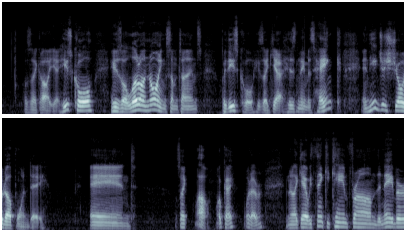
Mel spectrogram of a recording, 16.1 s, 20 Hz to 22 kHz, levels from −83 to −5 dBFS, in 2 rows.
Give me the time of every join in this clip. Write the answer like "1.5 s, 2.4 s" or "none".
11.7 s

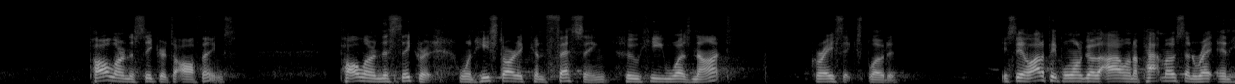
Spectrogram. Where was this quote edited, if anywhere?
none

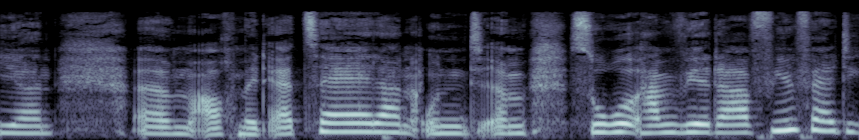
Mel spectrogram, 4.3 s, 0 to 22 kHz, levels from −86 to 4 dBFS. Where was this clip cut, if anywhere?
2.1 s, 3.2 s

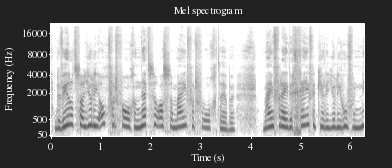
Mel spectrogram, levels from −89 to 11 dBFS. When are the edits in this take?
4.1 s

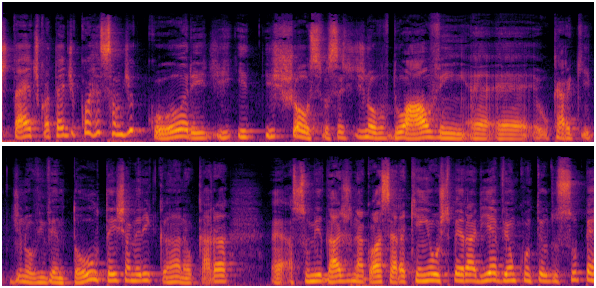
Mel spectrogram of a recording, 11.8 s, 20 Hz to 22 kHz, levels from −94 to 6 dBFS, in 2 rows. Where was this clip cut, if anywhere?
3.9 s

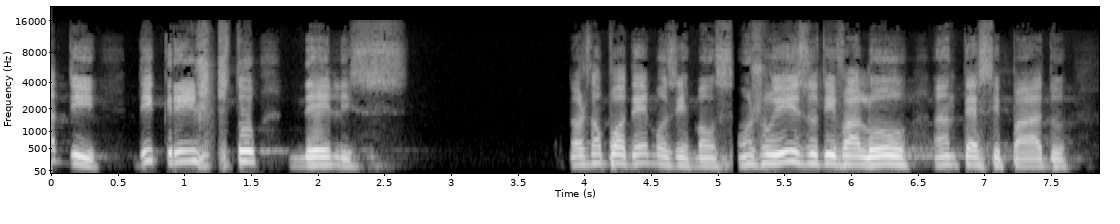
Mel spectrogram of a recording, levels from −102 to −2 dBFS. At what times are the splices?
5.1 s

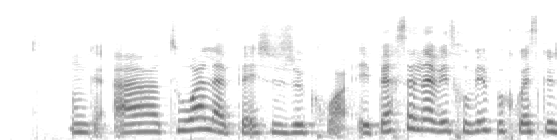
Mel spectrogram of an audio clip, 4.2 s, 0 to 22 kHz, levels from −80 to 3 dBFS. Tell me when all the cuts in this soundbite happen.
none

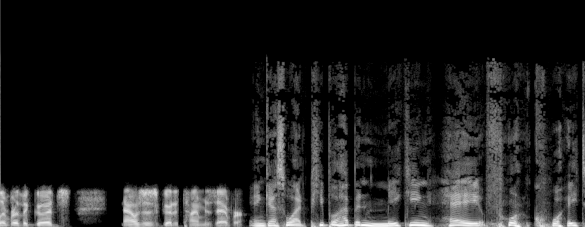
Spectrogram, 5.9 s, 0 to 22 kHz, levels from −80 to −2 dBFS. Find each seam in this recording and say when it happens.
2.5 s

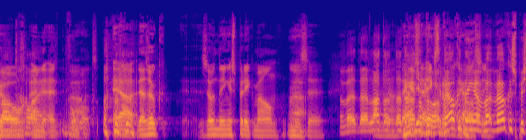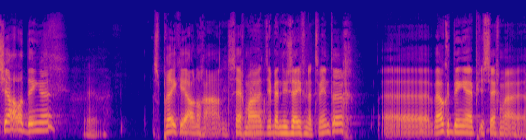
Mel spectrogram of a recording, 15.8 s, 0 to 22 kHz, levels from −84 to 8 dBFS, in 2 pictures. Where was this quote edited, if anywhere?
2.1 s

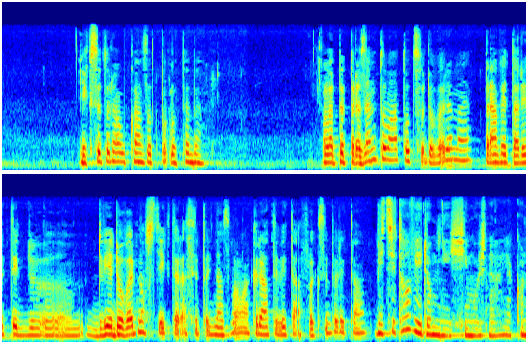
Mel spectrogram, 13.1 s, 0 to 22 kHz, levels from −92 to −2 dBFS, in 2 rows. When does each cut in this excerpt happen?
11.2 s

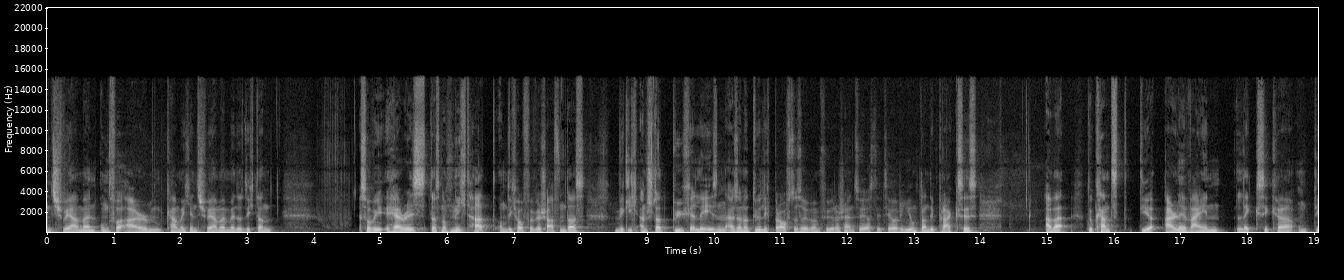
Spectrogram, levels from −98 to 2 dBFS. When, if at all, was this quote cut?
none

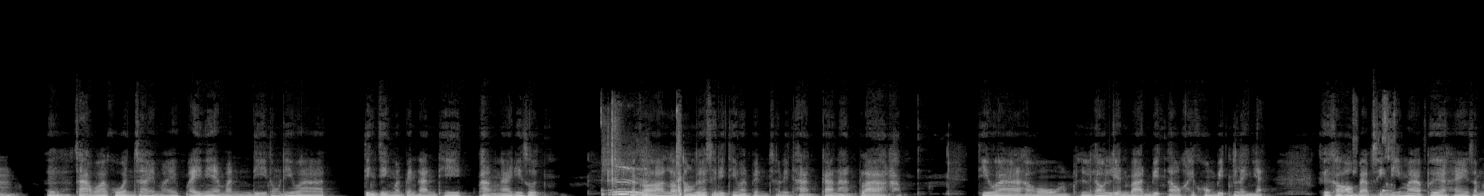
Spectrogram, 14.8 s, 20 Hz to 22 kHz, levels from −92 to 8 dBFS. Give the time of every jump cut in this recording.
none

